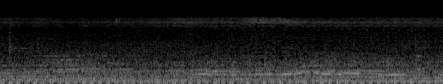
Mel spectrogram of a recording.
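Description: Motorcycle engine idling close by: a steady low rumble. A faint wavering tone comes in over it about halfway through.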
